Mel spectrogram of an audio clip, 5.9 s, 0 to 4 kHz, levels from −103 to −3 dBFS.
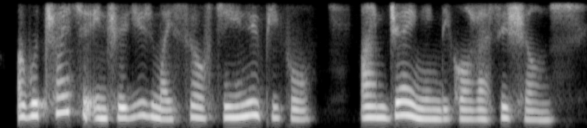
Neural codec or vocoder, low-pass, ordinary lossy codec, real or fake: codec, 16 kHz in and 24 kHz out, 0.9 kbps, LongCat-Audio-Codec, four codebook decoder; 3.6 kHz; none; fake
